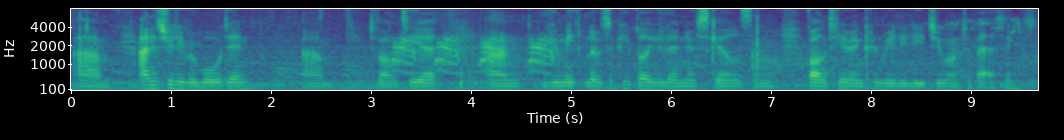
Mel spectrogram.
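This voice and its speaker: A man, talking slowly and hesitantly, with many fillers, about volunteering in an interview. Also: on the low side. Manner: slow, flat, hesitant with many ums. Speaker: project volunteer. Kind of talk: documentary interview. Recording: loud ambient noise.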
